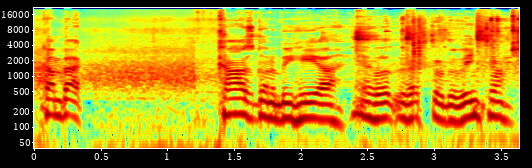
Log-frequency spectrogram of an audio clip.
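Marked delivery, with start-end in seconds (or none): none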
